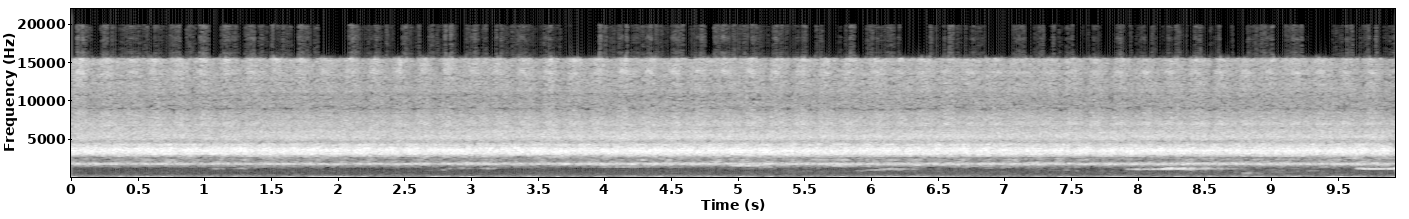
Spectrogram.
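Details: Summer cicada chorus: an unbroken, shrill, buzzing hiss holds at a constant loudness throughout, while a few faint, short whistles rise beneath it in the background.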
